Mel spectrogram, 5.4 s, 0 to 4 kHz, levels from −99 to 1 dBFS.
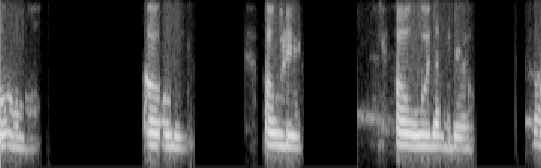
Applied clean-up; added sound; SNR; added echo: none; none; none; none.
